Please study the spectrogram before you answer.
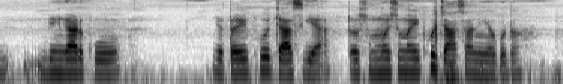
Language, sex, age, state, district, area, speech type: Santali, female, 18-30, West Bengal, Birbhum, rural, spontaneous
